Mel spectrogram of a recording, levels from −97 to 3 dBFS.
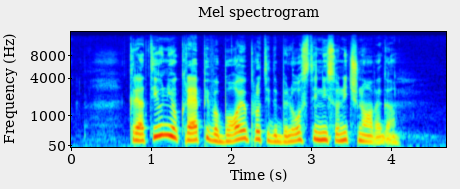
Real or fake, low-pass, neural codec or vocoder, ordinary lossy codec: real; 14.4 kHz; none; none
